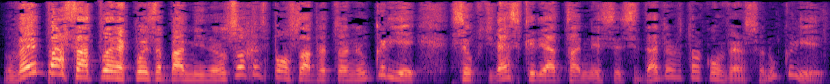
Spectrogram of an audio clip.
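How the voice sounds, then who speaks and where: Emphatic Brazilian man, lively husky voice. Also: on the high side, very fast, dry recording, studio quality. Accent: Brazilian Portuguese. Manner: emphatic and repetitive, insistent. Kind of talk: lecture to an audience.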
